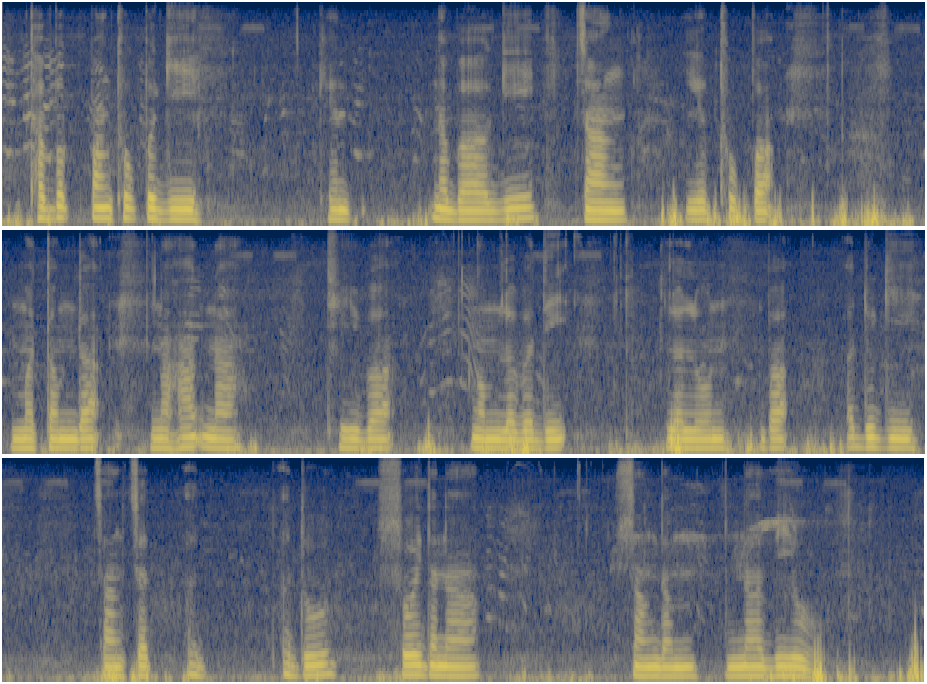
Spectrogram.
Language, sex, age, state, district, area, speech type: Manipuri, male, 30-45, Manipur, Kangpokpi, urban, read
